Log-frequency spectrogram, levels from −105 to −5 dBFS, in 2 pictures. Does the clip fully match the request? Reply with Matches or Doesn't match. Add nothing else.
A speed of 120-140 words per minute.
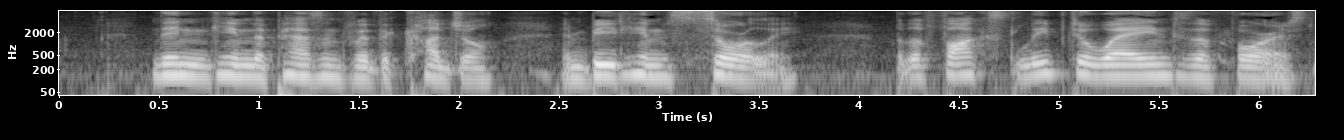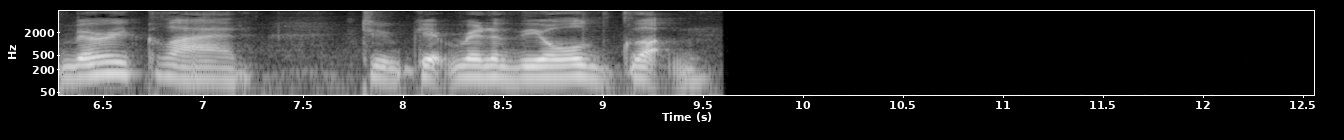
Matches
